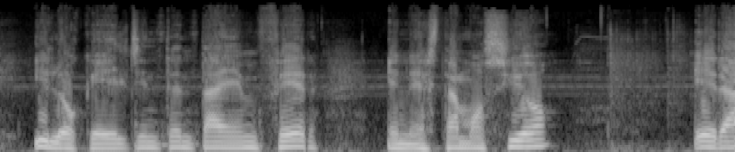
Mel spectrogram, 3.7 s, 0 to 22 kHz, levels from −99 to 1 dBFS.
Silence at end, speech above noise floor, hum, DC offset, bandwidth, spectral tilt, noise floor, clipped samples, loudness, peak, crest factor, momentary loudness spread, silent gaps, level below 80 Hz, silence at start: 0 s; 24 dB; none; under 0.1%; 18 kHz; -5.5 dB/octave; -50 dBFS; under 0.1%; -26 LUFS; -16 dBFS; 10 dB; 9 LU; none; -54 dBFS; 0.15 s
